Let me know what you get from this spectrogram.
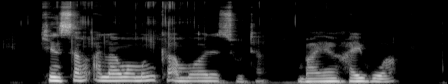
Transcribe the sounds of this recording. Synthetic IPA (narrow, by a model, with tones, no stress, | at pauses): kʲɪ˦nsɐ˦ŋʔa̰˦laː˦moː˦mɪ˦ŋkaː˨mʊ˦waː˦da˨t͡ʃuː˨˦tʰaː˦ | baː˦jɐ˦ŋha˦jɦʊ˨waː˦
